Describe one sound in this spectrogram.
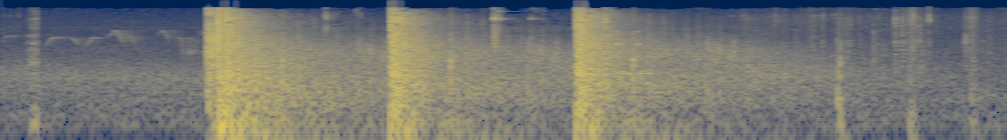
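A scoped rifle fires three loud shots that echo away.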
